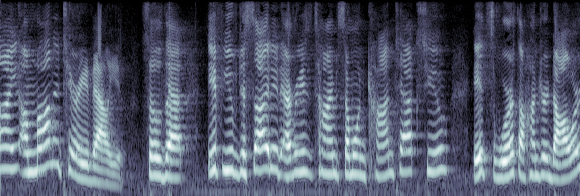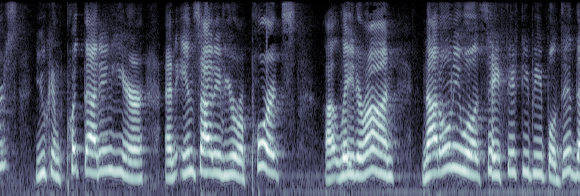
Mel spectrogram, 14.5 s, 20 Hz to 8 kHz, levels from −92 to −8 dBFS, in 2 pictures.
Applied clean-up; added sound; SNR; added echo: none; none; none; none.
